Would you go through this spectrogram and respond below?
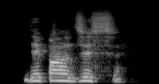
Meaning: first-person singular imperfect subjunctive of dépendre
- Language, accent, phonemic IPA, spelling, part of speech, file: French, Canada, /de.pɑ̃.dis/, dépendisse, verb, LL-Q150 (fra)-dépendisse.wav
